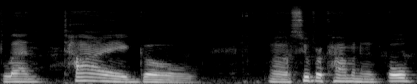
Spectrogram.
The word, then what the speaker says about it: lentigo: liver spots solar lentigo lentigo cenialis senile freckle pronounced len tygo uh super common in old people the plural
